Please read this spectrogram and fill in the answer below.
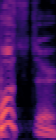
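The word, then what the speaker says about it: Worcester: 1st to April 6th against Worooster. That's right. Did I say it right there? Yes, sir. Worster. Worster.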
